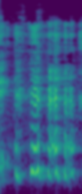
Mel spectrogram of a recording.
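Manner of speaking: short, high giggle; quick mocking laugh; high little burst of laughter. Visitor mocks the bald aunt.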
